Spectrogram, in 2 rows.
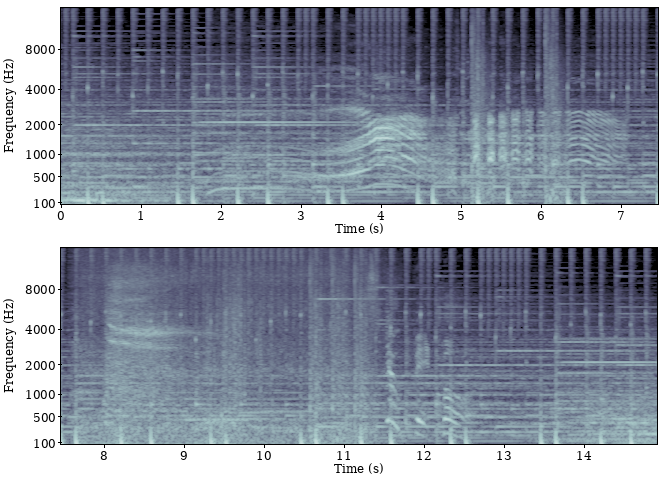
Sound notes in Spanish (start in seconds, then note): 2.7 Rod grita y se ríe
